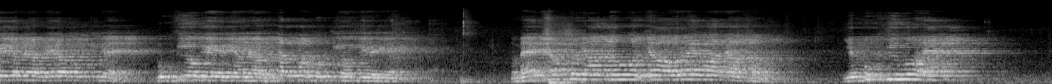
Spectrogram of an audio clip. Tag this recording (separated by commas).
Male speech, Speech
